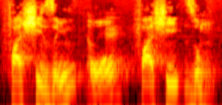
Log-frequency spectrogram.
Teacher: you don't say s you say sh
